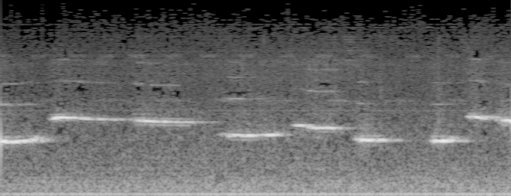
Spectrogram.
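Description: Someone whistles a TV theme tune, a bright melody of sliding, sustained notes with short pauses between phrases, carried over a steady low hum with no talking.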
